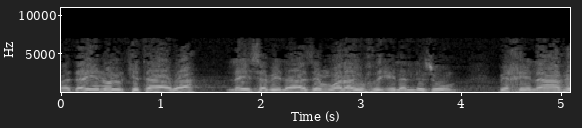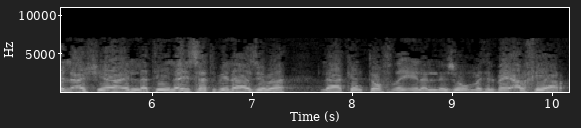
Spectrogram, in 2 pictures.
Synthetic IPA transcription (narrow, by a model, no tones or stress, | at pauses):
fad̪ajnalkɪt̪aːba | lajsabɪlaːzɪmwalaːjʊfðˤiʔɪlalːʊzuːm | bɪxɪlaːfɪlʔaʃjaːʔalːat̪ilajsat̪bɪlaːzɪma | laːkɪnt̪ʊfðˤiːʔɪlalːʊzuːmːɪθlbajʕalxɪjɑːɾˤ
